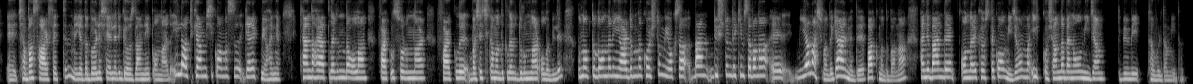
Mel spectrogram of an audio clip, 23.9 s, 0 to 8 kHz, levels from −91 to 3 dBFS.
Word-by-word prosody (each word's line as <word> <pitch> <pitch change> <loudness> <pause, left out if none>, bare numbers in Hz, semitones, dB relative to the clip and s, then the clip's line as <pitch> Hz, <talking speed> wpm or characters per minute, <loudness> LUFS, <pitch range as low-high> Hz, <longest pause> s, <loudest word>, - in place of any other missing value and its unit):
eee, 165 -2 -5
çaba 205 +3 +3
sarf 190 -4 +2
ettin 250 +10 -4
mi 205 - -1
ya 185 -1 -1
da 195 -1 0
böyle 200 +2 +1
şeyleri 205 -1 -1
gözlemleyip 185 -1 0
onlarda 170 -1 -5
illa 355 -3 +3
tükenmişlik 295 -1 -1
olması 290 -1 -2
gerekmiyor, 270 -9 -1
hani, 190 0 -2 0.4
kendi 250 0 +3
hayatlarında 240 -1 +1
olan 225 0 +2 0.2
farklı 215 +1 +3
sorunlar, 220 -1 0 0.2
farklı 215 +2 +2
başa 200 +4 0
çıkamadıkları 215 -3 0
durumlar 210 0 +2
olabilir. 185 - -2 0.3
Bu 285 - +1
noktada 295 -1 0
onların 300 +1 0
yardımına 290 +2 +1
koştun 310 +4 -2
mu 325 - -3
yoksa 280 0 0
"Ben 320 -4 +3
düştüğümde 320 0 -2
kimse 310 -1 -1
bana, 305 0 +2
eee, 240 0 -3
yanaşmadı, 260 - +2
gelmedi, 190 - +2
bakmadı 200 -11 +1
bana, 185 +11 -6 0.2
hani, 250 0 +2
ben 255 0 +3
de 260 -2 +1
onlara 240 +1 +1
köstek 245 +1 -3
olmayacağım 235 -5 0
ama 255 -1 -2
ilk 260 -2 -2
koşan 215 +1 -1
da 230 - +1
ben 225 -1 +2
olmayacağım." 225 -1 +2 0.6
gibi 190 +1 -3
bir 190 0 -4
tavırda 155 -4 -6
mıydın? 150 - -13
230 Hz, 145 wpm, -24 LUFS, 195-275 Hz, 0.6 s, çaba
